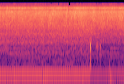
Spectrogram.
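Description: Spices frying in a pan for a potol dolma gravy give off a steady, even sizzle with a soft hiss, broken once by a single faint click.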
